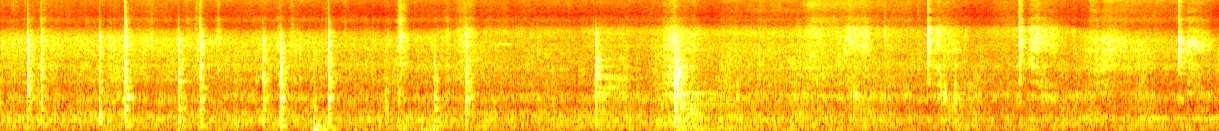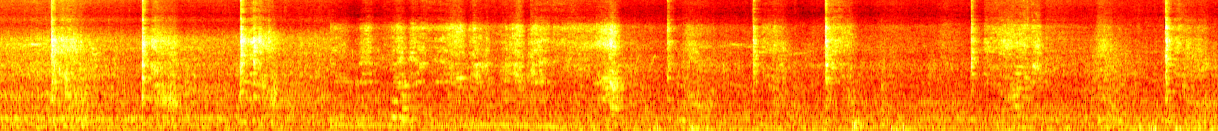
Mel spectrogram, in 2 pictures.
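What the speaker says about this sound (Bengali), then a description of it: "এখন দিয়ে দিব ইলিশ মাছ" Hilsa fish cooking with taro greens in a pan, a steady close sizzle and frying hiss broken by repeated scraping stirs of a spatula against the pan, with no voices.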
